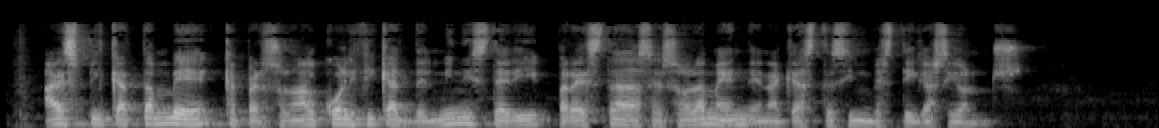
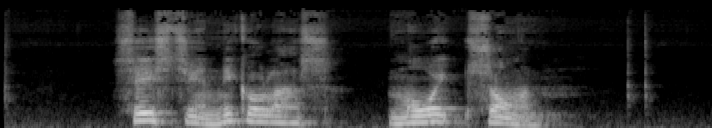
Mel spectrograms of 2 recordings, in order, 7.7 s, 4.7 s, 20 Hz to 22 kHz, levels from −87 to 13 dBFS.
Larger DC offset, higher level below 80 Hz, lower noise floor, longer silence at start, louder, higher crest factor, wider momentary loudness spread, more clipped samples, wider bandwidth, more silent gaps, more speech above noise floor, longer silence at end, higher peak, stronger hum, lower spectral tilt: neither; about the same, -52 dBFS vs -54 dBFS; first, -73 dBFS vs -59 dBFS; second, 0.3 s vs 0.8 s; second, -25 LUFS vs -18 LUFS; about the same, 20 dB vs 18 dB; second, 9 LU vs 15 LU; neither; second, 11.5 kHz vs 16.5 kHz; neither; first, 48 dB vs 42 dB; second, 0.95 s vs 1.15 s; second, -6 dBFS vs -2 dBFS; neither; second, -4 dB/octave vs -6 dB/octave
